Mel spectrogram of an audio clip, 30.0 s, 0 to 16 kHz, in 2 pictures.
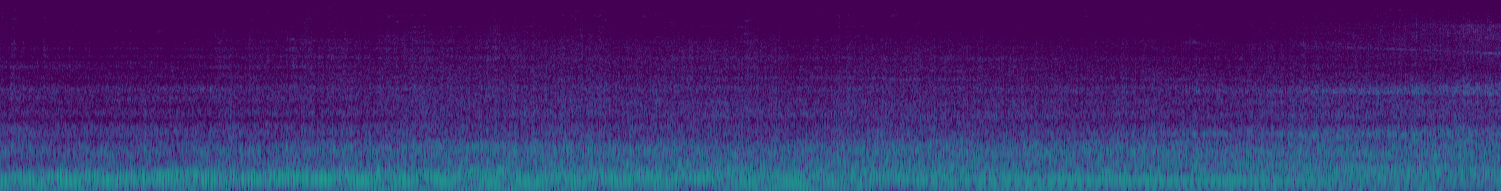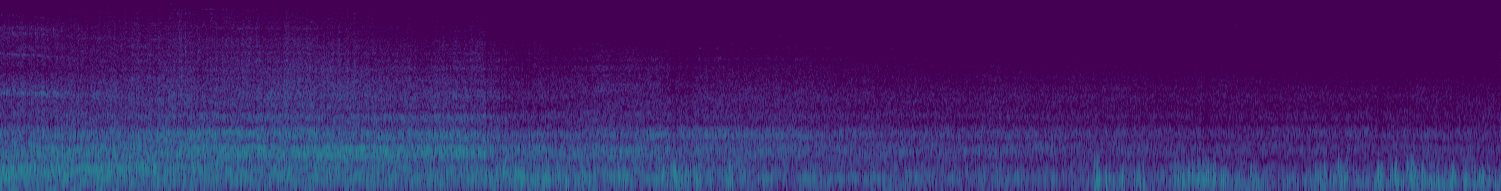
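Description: MÁV M41 'Csörgő' diesel-hydraulic locomotive running with a passenger train past: a deep, steady engine drone for about the first thirteen seconds, then the rush of the train going by, which fades away over the last ten seconds.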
